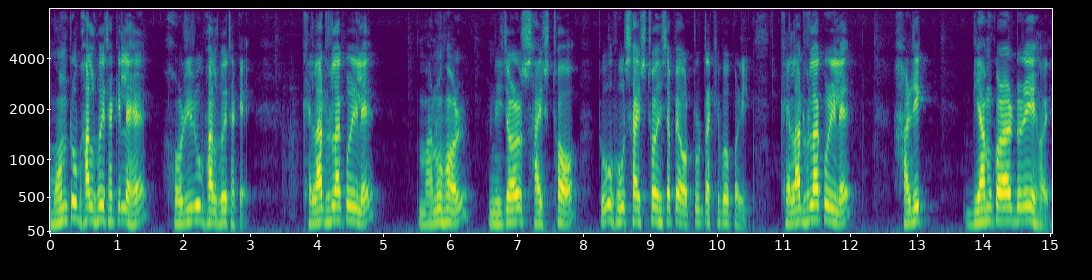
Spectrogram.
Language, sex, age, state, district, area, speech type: Assamese, male, 45-60, Assam, Dhemaji, rural, spontaneous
